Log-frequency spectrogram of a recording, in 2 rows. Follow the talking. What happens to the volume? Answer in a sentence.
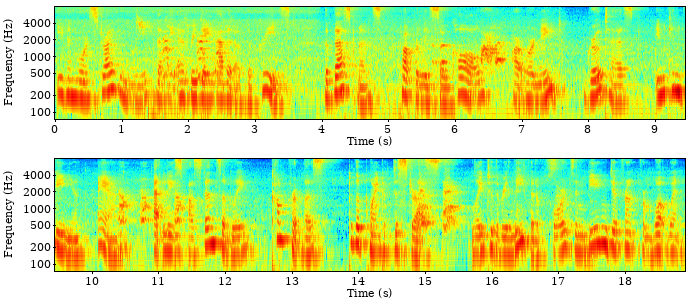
The volume of the talking stays about the same.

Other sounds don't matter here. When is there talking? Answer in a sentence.
You can hear the talking from 0.0 to 18.8 s.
